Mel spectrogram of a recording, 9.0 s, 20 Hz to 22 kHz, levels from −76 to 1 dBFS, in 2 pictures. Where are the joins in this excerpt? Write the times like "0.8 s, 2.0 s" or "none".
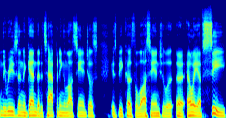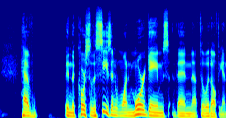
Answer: none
